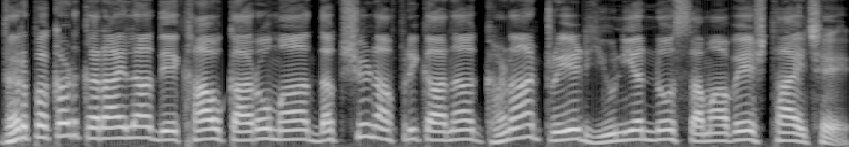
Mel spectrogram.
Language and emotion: Gujarati, neutral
